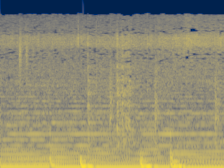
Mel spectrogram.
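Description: Chopped tomatoes and onions sizzling in oil in an aluminium pressure cooker as ground spices are stirred in, with a brief louder hiss about a second in. Background music with a drum beat plays throughout.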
